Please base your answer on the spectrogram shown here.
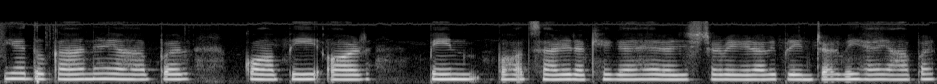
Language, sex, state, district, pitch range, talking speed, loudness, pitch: Hindi, male, Bihar, Katihar, 230-240 Hz, 135 wpm, -15 LUFS, 235 Hz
